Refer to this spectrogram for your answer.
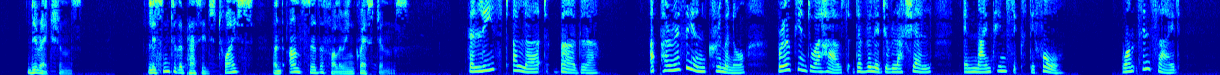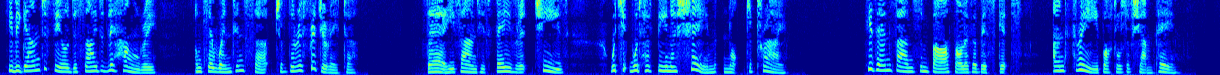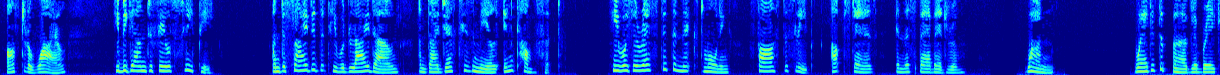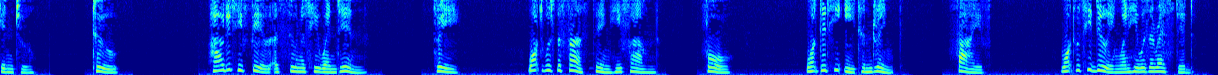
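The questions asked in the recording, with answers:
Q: Where did the burglar break into?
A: A house in the village of Lachelle.

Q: How did he feel as soon as he went in?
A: Very hungry.

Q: What was the first thing he found?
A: His favourite cheese.

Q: What did he eat and drink?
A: Cheese, Bath Oliver biscuits and 3 bottles of champagne.

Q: What was he doing when he was arrested?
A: Sleeping upstairs in the spare bedroom.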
